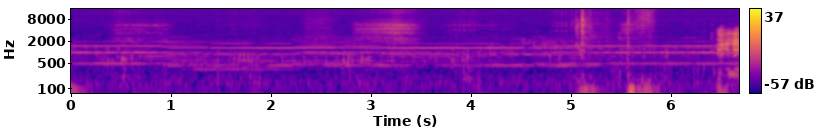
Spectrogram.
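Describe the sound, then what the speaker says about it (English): A cat named Balder purrs close to a microphone, a soft, low, steady rumble under quiet background tones, with a few louder bumps near the end. "just here to purr into the microphone"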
